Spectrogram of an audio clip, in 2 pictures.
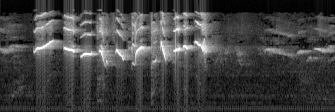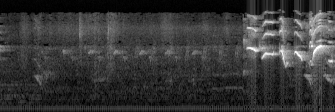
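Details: Female Oriental magpie-robin singing a wild-style song meant to excite males: rapid bursts of varied whistled and twittering notes for about two and a half seconds, a long pause, then another burst, over a steady low hum.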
